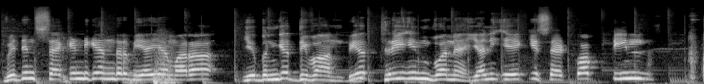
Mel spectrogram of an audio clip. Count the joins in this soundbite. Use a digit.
0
